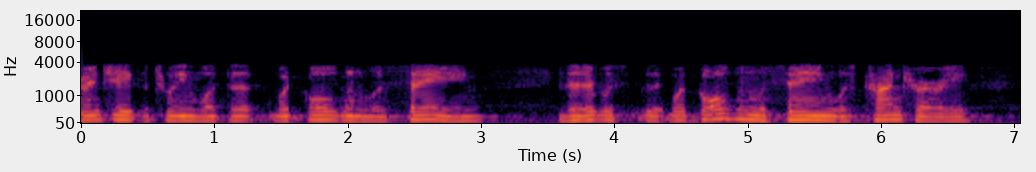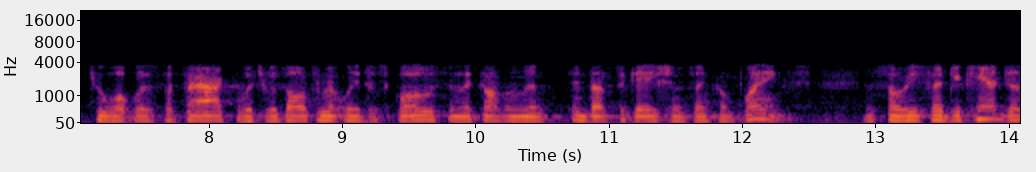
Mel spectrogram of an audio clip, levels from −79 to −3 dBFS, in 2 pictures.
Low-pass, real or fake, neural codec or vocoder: 3.6 kHz; fake; codec, 32 kHz, 1.9 kbps, SNAC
